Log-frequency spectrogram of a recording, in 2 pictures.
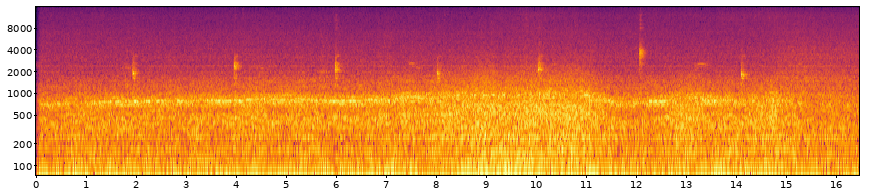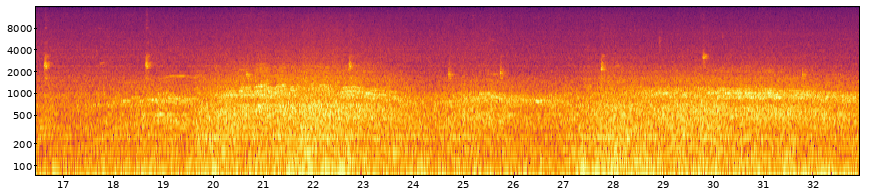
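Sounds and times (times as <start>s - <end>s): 
rain: 0.0s - 32.9s
wind heard from inside a bathroom by a road in Paracas: 0.0s - 32.9s.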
